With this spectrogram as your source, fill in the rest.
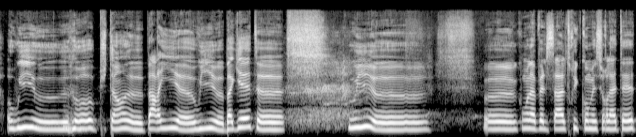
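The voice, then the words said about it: Caricatured French accent. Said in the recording (French): “si les Québécois faisaient les Français, ils feraient”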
